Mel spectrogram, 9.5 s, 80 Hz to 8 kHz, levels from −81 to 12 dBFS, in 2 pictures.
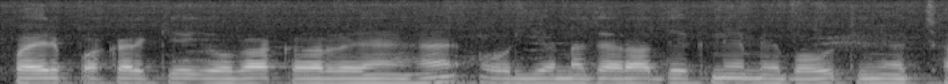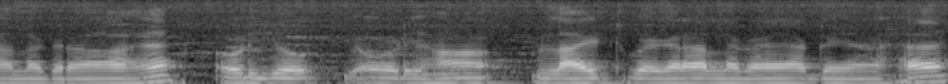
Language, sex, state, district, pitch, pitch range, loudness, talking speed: Hindi, male, Bihar, Supaul, 115 Hz, 115-120 Hz, -19 LUFS, 170 wpm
